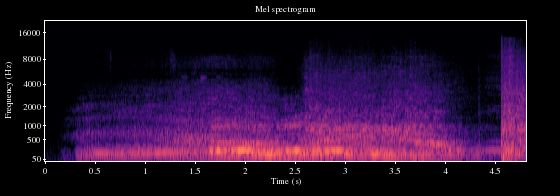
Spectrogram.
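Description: An angry bear roar sound effect, the 'angry West Hollywood bear' of a comedy show: one long, deep, rumbling growl that holds steady for several seconds, loud and gravelly, then breaks off into a sudden sharp burst at the very end.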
